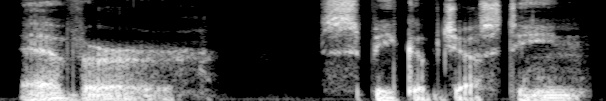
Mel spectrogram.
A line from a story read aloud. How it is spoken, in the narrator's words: Thomas murmured very quietly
